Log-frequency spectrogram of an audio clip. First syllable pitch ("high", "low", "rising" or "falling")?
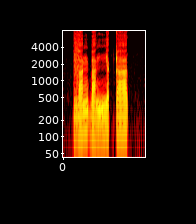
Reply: rising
